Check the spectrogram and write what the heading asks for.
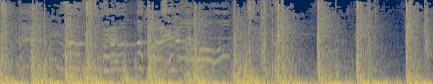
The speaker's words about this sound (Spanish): Ellos se encierran en su cuarto y la madre golpea la puerta.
